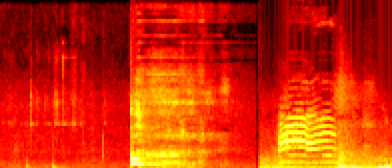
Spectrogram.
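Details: A pet cat gives a brief, clear meow that rises slightly, then falls. It comes after choppy edited noise and a loud knock, with background rumble underneath.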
